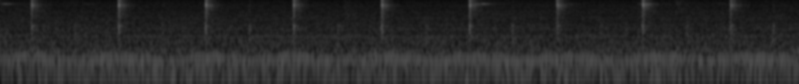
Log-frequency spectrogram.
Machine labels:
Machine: valve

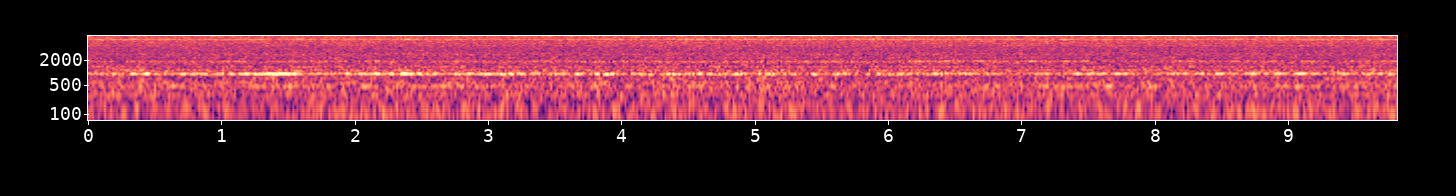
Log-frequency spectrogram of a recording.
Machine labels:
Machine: pump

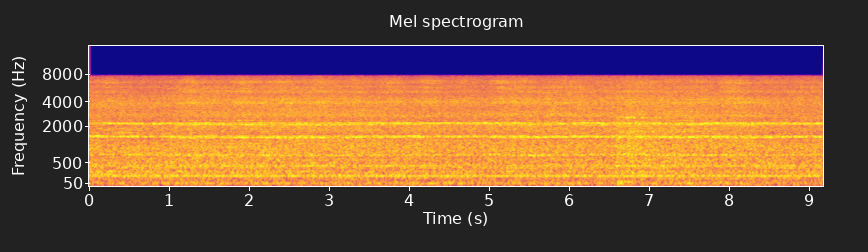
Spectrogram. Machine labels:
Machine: pump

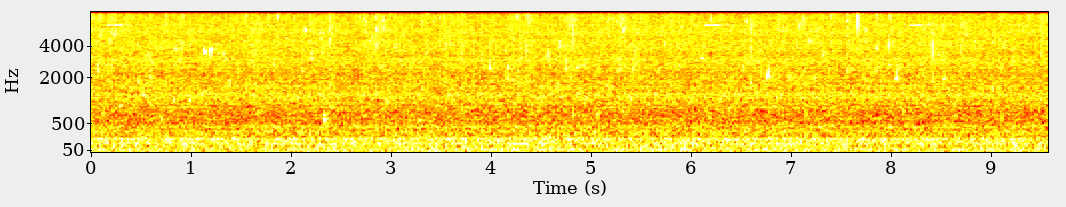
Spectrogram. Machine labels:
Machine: pump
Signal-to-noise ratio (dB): -6 dB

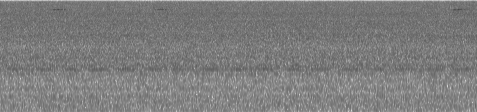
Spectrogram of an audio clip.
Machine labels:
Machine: fan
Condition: abnormal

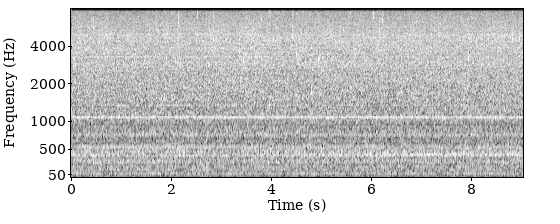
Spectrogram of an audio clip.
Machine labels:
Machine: pump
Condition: normal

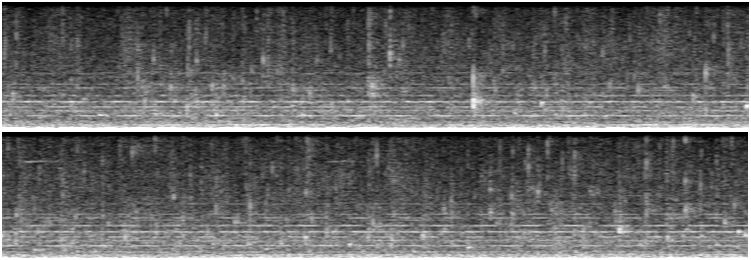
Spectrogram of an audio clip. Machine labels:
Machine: pump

